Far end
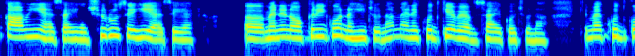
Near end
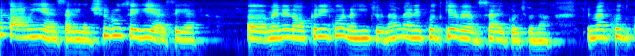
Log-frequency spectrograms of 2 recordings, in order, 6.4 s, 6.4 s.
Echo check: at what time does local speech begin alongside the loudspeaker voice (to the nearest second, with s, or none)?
none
